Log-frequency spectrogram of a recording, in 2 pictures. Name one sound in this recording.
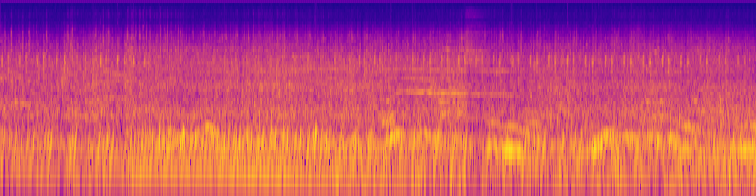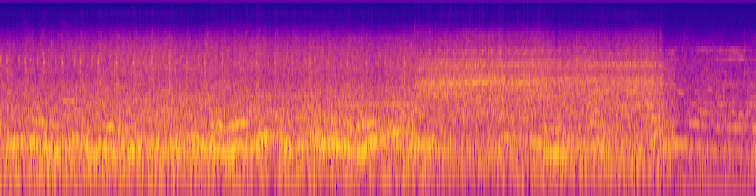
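A big tractor engine roars loudly and steadily close by.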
